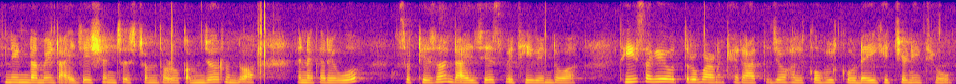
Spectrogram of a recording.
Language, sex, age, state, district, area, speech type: Sindhi, female, 30-45, Gujarat, Surat, urban, spontaneous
